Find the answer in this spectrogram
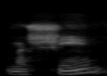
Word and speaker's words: machine: with a CH sound we also have machine for example machine so it's Shh and we also have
